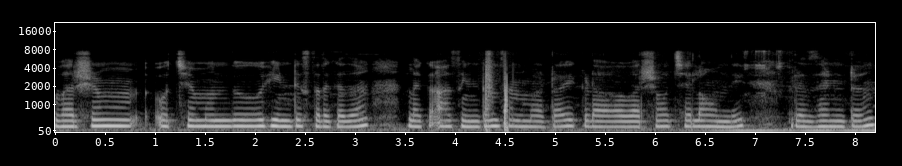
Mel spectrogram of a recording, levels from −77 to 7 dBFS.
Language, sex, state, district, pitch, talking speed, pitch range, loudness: Telugu, female, Andhra Pradesh, Krishna, 210 Hz, 115 wpm, 205-220 Hz, -22 LUFS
